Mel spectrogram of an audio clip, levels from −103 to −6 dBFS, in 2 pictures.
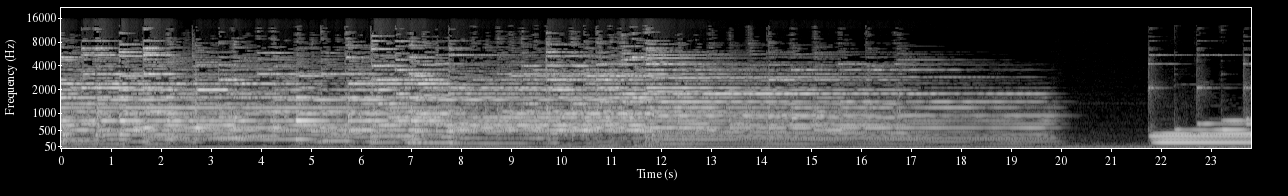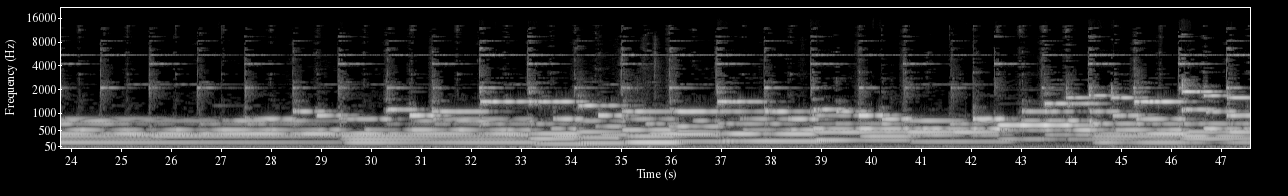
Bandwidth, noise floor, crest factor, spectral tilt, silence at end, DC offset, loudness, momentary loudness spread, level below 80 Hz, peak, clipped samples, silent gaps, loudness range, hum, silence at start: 14.5 kHz; -61 dBFS; 20 dB; -3 dB/octave; 0 s; under 0.1%; -28 LUFS; 12 LU; -60 dBFS; -10 dBFS; under 0.1%; none; 11 LU; none; 0 s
